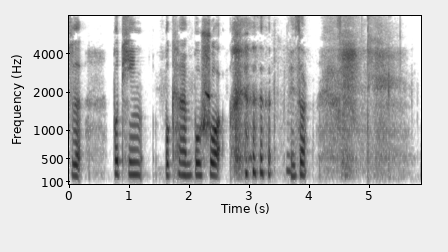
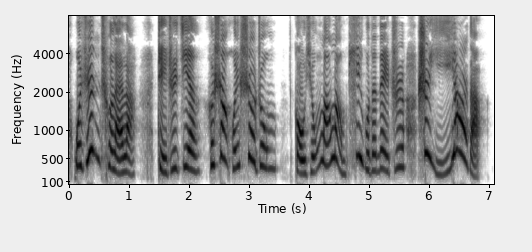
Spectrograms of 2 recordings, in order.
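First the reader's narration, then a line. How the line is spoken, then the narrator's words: Shouting. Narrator (Chinese): 卡门喊道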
